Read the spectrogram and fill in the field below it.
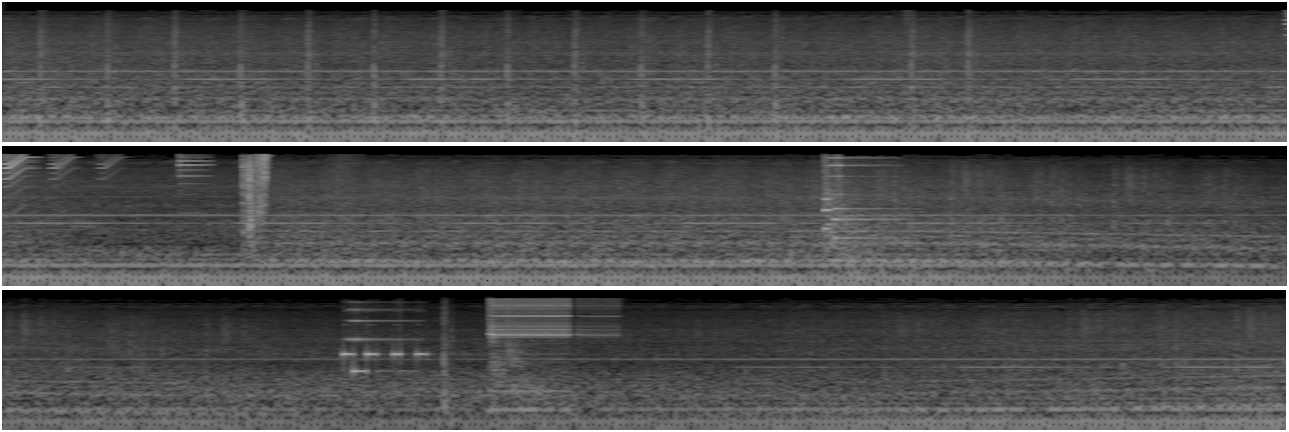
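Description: A conveyor belt hums and rumbles steadily.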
